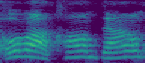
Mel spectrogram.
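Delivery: high, slow sing-song to calm a pet; soothing the dog. Real, not acted. Owner calming her excited dog Aura, high and slow. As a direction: coo at her slowly to settle her down.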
